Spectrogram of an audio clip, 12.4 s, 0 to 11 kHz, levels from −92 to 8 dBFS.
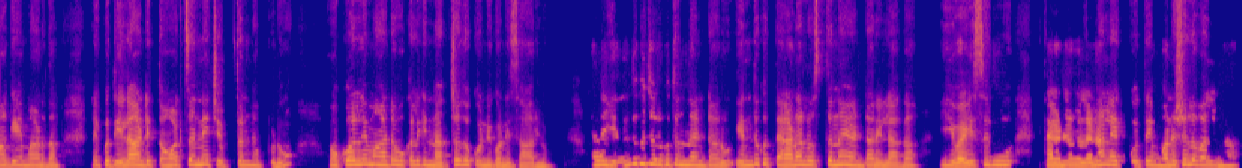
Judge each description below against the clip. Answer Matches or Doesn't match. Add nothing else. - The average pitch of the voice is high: Matches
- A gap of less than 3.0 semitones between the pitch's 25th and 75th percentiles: Doesn't match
